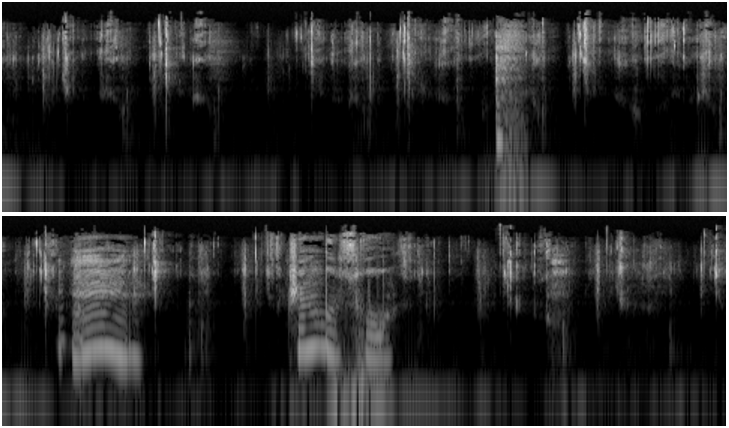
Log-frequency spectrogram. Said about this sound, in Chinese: 这一边好像比那一边大一点，更有嚼劲呢。哎呀，还有一些皮皮没有咬完。粘在上面，晃来晃去的。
